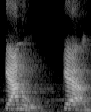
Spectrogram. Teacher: জফলা আকারের মতো উচ্চারণ হচ্ছে, ক্যা ক্যা হয়ে যাচ্ছে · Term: সংগৃহীত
